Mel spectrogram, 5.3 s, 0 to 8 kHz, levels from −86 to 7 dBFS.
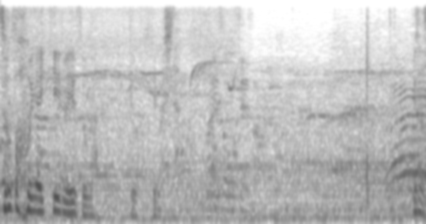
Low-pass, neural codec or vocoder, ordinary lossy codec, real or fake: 7.2 kHz; none; none; real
